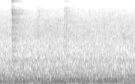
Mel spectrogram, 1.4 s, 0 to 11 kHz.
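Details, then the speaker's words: A 52-inch Harbor Breeze Pawtucket ceiling fan on high speed gives a quiet hum with faint, irregular ticking. Its bad wobble was already fixed, but it still makes noise and the cause isn't clear. "And it's definitely making noise. Turn off this closed bed, you might be able to hear it."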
